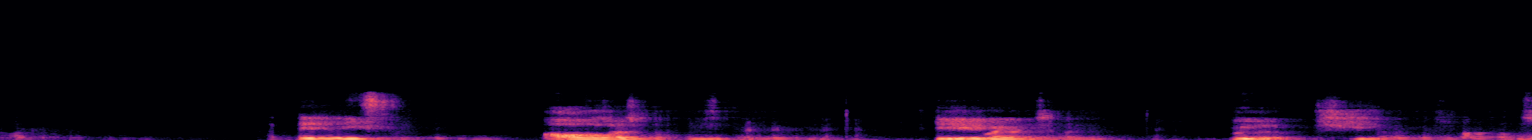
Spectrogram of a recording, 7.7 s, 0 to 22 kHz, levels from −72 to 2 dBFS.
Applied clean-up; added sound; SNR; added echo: neural mask model DeepFilterNet 3.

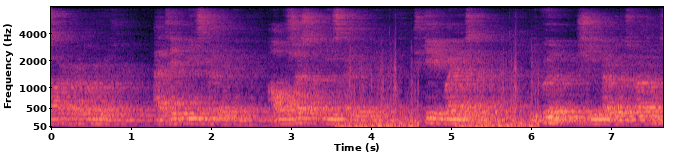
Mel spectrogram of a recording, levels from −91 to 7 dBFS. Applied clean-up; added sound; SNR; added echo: none; Wind; 4 dB; reverberation time 2.1 s.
